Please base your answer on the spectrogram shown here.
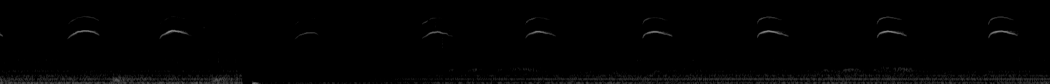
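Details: Newly hatched quail in India calling with a string of sharp, high arched peeps, about one per second, louder and steadier after a short break near the start, over faint low hum.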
